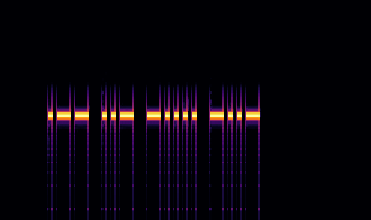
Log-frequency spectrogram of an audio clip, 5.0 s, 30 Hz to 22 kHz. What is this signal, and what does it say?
Morse code, heard as a keyed tone, about 20 wpm, 700 Hz. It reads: WU6X
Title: Call Signs - 20wpm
